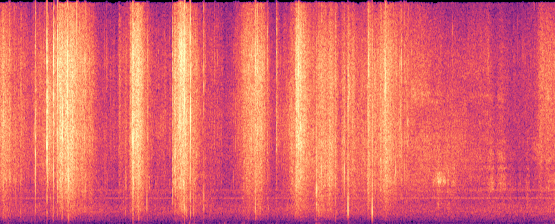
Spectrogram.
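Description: Footsteps through dry fallen leaves, roughly one step a second, with a few sharp snaps of twigs; the steps stop after about six seconds.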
